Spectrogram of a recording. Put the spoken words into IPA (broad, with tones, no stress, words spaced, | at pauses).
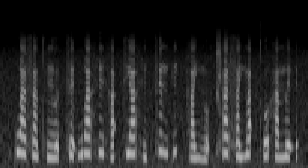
kwa˥˧sa˧ t̪ʰĩ˨˩lə˨t̚se˦ʔ bwa˥˧hĩ˥˧ha˨ʔt͡sja˦ hĩ˦k̚ sẽ˥˧mkĩ˦k̚ ha˧jn̪o˨ʔ t͡ɕʰa˦sa˧jma˦ʔ t̪ʰo˦ha˥˧me˦ʔ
